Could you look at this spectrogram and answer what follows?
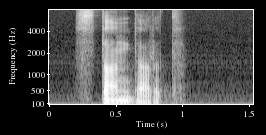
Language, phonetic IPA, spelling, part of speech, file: Polish, [ˈstãndart], standard, noun, Pl-standard.ogg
